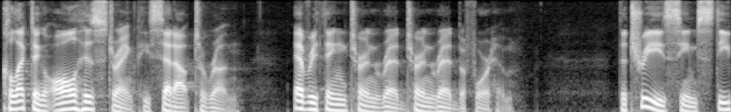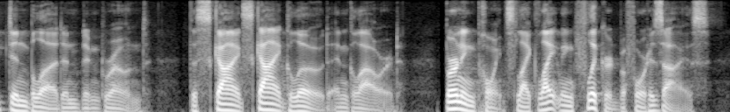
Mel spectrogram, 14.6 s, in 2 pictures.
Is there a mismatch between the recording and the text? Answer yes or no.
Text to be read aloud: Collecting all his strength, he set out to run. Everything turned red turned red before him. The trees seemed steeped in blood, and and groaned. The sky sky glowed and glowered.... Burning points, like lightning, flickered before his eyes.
no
